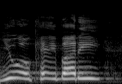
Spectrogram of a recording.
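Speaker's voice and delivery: shouting, pitch very high. Recalling struggling in the cold water, the speaker acts out Richard calling back: imitating Richard shouting. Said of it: "Him shouting back".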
